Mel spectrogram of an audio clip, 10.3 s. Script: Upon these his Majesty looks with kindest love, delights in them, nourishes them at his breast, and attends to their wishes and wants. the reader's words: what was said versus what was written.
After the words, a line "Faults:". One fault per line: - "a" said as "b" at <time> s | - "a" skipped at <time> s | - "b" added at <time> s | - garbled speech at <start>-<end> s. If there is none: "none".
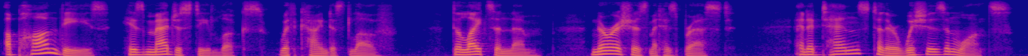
Upon these his Majesty looks with kindest love, delights in them, nourishes at his breast, and attends to their wishes and wants.
Faults:
- "them" skipped at 6.5 s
